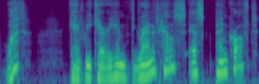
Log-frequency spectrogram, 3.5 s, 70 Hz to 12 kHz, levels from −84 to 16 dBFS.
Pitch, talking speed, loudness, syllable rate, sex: 125 Hz, 175 wpm, -21 LUFS, 5.8 syllables/s, male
